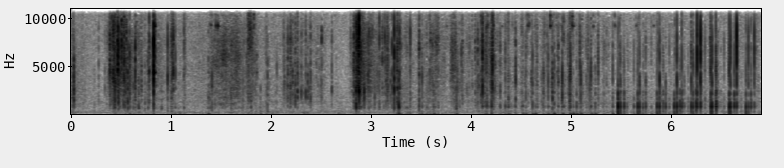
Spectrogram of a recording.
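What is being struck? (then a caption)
Beeswax-coated cotton wrap. A beeswax-coated cotton wrap is rolled and then crumpled in the hands. Dense, stiff crinkling and crackling runs throughout, with sharp bright snaps over a low, rumbling handling noise. It builds to a busier, louder stretch of crunching toward the end.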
